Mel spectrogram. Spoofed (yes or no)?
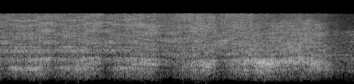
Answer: no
